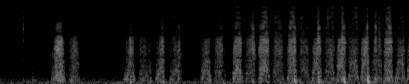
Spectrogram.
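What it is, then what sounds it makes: Scratch-off lottery ticket being scraped. A flat cardstock scratch-off lottery ticket, no. 047, held by fingertips, has its coating scraped with a pink plastic scraper. Quick back-and-forth strokes make dry, bright, raspy scratching bursts that come faster and denser toward the end.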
